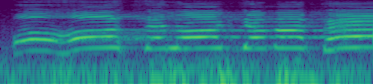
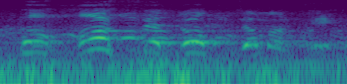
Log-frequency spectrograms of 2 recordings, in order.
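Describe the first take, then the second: First: "बहुत से लोग जमा थे" said higher and slower, stretched out; emphatic repeat. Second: Said in the usual way. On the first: Acted. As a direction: lift and drag the repeat so it lands. Preacher repeats phrase for emphasis. (दोहराते हुए ज़ोर देकर, ऊँचे सुर में धीरे)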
